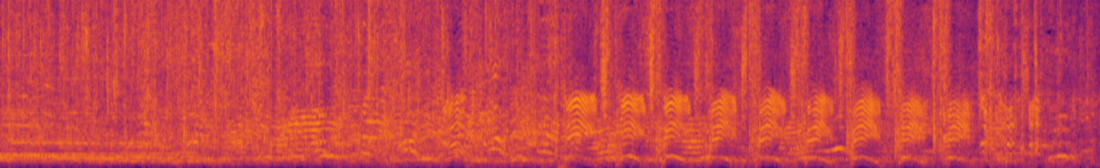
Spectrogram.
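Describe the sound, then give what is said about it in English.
A loud audience at a comedy show chants for one of its members, a roaring mass of voices and cheers that settles into a rhythmic, pulsing chant. “That might be the first chant for an audience member.”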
